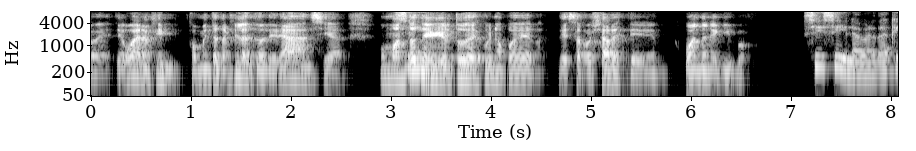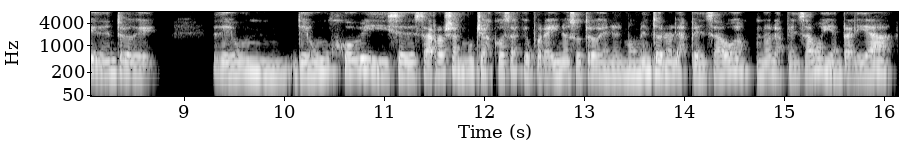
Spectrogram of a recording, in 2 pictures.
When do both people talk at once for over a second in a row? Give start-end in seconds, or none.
none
